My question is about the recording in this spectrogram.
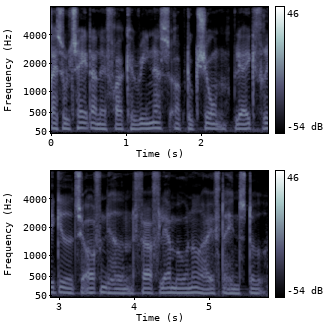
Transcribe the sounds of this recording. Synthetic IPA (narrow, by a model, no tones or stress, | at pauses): ʁɛsult͡sʰɛ̰ːd̥ɐnəfʁɑ̈kʰæʁinæsɒ̽b̥d̥uɡ̥ɕo̝̰ːnb̥liɐe̝ɡ̥ə̥fʁiɡ̥iːð̩ˠt͡sʰe̝lʔɒ̽fn̩d̥lihe̝ð̞̰ˠn̩fɶɐ̰fle̝ːɐmɔ̽ːnəð̞ˠɐefd̥ɐɦe̝nəsd̥ɔð̰ˠ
